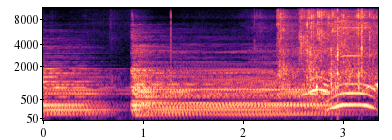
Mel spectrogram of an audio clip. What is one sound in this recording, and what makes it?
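A piano plays a held chord.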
